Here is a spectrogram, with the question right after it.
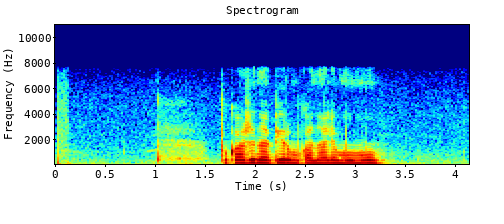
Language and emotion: Russian, neutral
